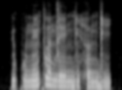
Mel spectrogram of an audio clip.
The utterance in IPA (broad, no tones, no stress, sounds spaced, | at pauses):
y kʷ e n̪ ẽ k l ə n z e ŋ ɡ ĩ h ə ŋ ɡ i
